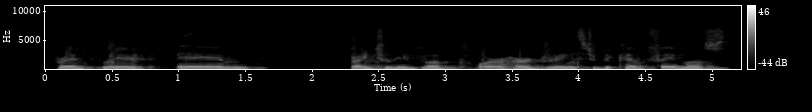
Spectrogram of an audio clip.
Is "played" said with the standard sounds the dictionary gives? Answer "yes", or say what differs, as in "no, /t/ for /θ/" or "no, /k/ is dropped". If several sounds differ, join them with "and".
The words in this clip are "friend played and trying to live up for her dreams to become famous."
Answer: no, /d/ is dropped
